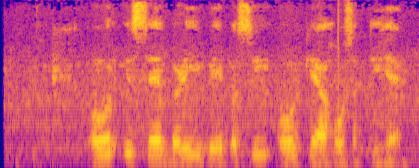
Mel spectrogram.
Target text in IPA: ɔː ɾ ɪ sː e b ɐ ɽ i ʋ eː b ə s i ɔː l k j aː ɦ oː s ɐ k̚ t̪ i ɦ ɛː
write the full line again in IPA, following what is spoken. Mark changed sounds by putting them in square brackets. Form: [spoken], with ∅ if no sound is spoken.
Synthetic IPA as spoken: ɔː ɾ ɪ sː e b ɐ ɽ i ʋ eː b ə s i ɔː [ɾ] k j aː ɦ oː s ɐ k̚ t̪ i ɦ ɛː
